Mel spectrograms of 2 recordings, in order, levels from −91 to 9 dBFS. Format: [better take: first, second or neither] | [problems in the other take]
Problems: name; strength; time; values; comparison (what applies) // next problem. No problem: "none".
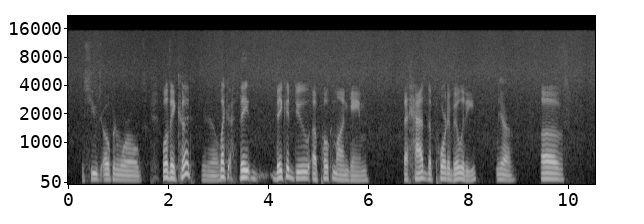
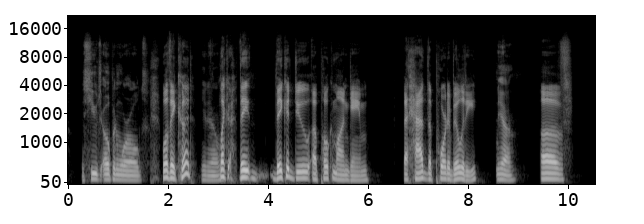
second | hiss; noticeable; throughout; 15 dB below the speech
